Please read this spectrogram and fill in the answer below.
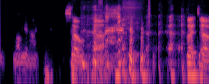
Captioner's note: all laughing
